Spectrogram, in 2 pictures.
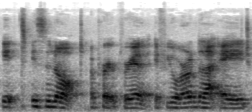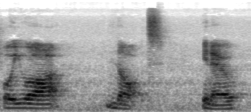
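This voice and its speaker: A woman's voice: low voice, a little slow, a bit bright, far from the mic, slight background noise. Woman chatting in an echoey room. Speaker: book review channel co-host. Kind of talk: casual chatty book review. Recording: echoey room, away from the mic.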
